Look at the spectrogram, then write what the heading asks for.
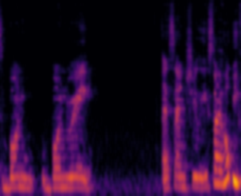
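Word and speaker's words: Bonwire: because I was saying Bonwaya before. I was just pronouncing it how it was spelled, and yeah, that wasn't correct, but it's Bonray essentially.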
